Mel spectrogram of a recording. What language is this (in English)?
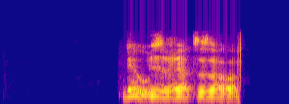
Kabyle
